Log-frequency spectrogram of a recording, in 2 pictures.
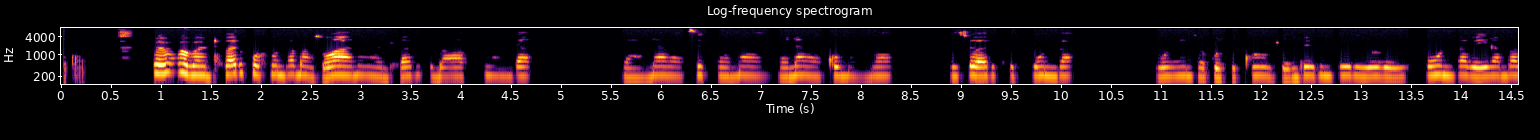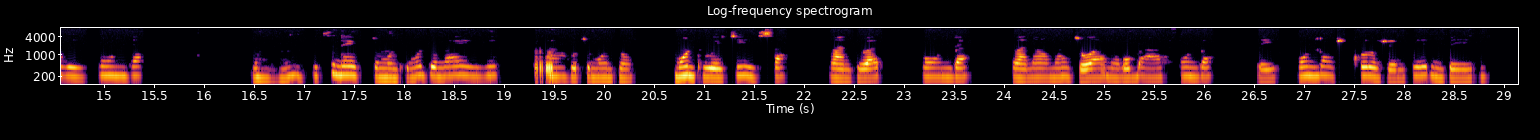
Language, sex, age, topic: Ndau, female, 36-49, education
